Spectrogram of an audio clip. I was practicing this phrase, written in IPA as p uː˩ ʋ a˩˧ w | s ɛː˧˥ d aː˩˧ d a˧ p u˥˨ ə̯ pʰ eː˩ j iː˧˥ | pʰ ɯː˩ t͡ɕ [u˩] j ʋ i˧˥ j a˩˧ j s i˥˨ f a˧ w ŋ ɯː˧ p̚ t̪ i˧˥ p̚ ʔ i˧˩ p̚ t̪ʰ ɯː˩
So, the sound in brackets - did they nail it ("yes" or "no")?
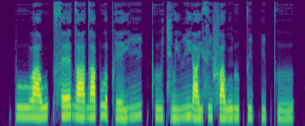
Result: yes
